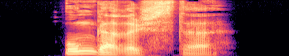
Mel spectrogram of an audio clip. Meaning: inflection of ungarisch: 1. strong/mixed nominative/accusative feminine singular superlative degree 2. strong nominative/accusative plural superlative degree
- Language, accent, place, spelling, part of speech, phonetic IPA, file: German, Germany, Berlin, ungarischste, adjective, [ˈʊŋɡaʁɪʃstə], De-ungarischste.ogg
